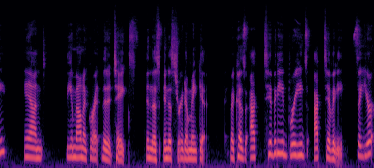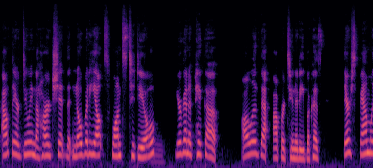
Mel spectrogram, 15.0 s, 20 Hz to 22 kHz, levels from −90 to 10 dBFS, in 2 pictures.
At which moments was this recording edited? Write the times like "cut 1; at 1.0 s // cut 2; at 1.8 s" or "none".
cut 1; at 4.6 s // cut 2; at 7.0 s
